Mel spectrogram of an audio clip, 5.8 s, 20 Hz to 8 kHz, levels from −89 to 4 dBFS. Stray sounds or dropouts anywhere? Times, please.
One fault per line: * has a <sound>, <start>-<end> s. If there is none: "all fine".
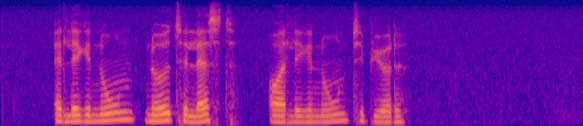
all fine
